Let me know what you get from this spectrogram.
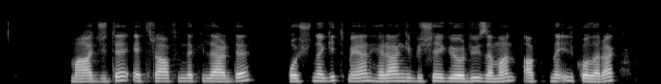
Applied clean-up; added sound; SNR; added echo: neural mask model Resemble Enhance denoiser.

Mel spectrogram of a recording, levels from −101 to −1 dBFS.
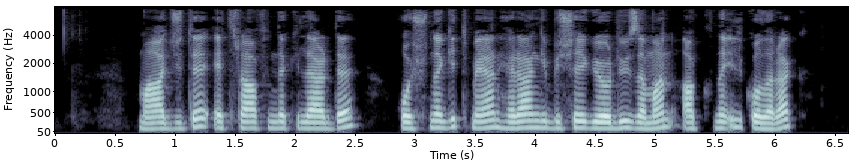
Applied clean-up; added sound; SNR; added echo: none; none; none; none.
